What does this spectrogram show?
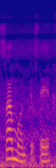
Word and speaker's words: salmon: sa sa atin Pero dito they call salon silent L now we can see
